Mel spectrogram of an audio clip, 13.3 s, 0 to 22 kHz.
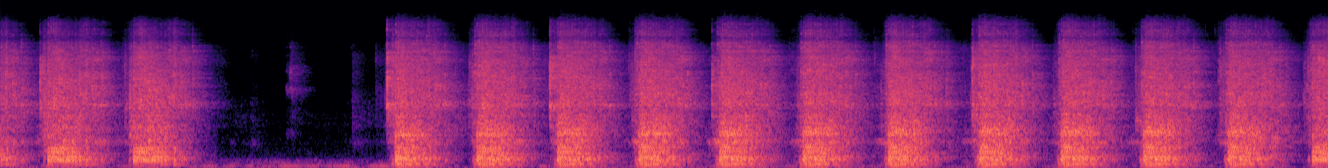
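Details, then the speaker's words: Echo SRM 225 line trimmer with fuel in the tank, primer pumped, choke on and switch on: a dozen even pulls, each a short whir with no firing. It smells flooded, but the no-start was later traced to retarded spark timing. "smells flooded I would have expected it to start by now but it smells flooded so going to pull it a few more times see what happens"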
